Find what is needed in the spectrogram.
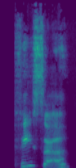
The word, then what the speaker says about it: FISA: Now, I say new super license contracts because over the winter break, FISA, sounds like Visa because it's spelled like Visa with an F, which was the precursor to the FIA, decided to create some newer clauses to their super license regulations.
